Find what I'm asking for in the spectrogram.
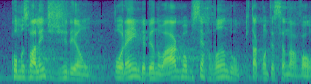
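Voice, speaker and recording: The tone is bright and sharp, with lively intonation at a fairly quick pace. Loudness swings widely, and room echo is audible. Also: man, fairly high pitch for a man. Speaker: pastor. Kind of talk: sermon. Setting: church.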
